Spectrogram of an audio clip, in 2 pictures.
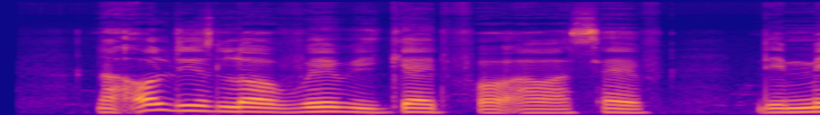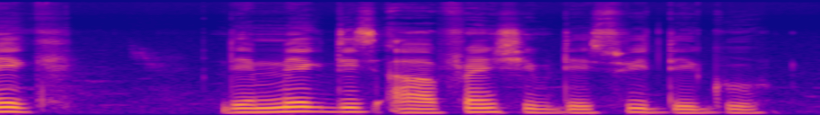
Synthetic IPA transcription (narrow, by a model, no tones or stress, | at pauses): na̰ʔɔldis̬lɔvwewiɡɛtfɔʔa̰wasɛlf | deme | demek̚disa̰wafɹɛ̃ndʃip̚deswit̚deɡo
